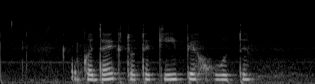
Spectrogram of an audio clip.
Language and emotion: Russian, neutral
